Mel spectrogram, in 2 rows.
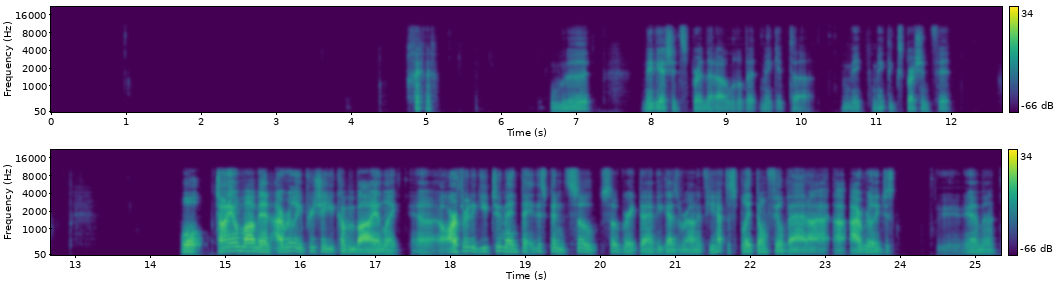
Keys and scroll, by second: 3.3 super+-, 5.9 super+=, 11.4 v.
